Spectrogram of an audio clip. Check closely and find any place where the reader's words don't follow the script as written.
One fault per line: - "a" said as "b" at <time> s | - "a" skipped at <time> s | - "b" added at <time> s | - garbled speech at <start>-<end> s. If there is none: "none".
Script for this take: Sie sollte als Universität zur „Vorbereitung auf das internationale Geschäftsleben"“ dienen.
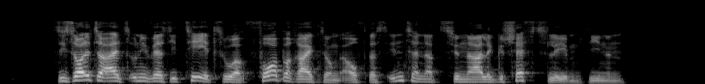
none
